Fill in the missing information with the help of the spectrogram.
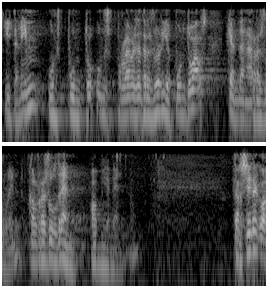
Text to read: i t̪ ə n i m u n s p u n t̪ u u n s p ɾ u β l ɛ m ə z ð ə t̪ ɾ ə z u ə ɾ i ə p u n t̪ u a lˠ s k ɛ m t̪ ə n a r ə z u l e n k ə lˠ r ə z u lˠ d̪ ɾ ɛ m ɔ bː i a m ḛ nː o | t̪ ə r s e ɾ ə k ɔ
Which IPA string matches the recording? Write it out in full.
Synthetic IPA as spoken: i t̪ ə n i m u n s p u n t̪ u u n s p ɾ u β l ɛ m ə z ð ə t̪ ɾ ə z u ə ɾ i ə p u n t̪ u a lˠ s k ɛ m d̪ ə n a r ə z u l e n k ə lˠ r ə z u lˠ d̪ ɾ ɛ m ɔ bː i ə m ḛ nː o | t̪ ə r s e ɾ ə k ɔ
